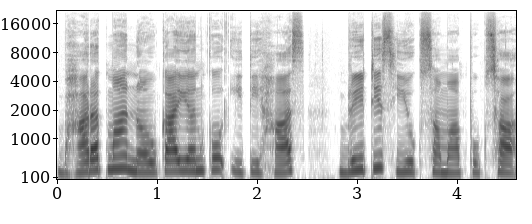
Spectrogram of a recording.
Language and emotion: Nepali, neutral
